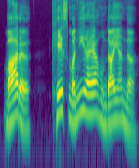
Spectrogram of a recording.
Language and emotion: Sindhi, neutral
